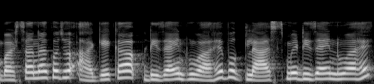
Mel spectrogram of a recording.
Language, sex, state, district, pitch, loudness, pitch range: Hindi, female, Bihar, Katihar, 250 Hz, -13 LUFS, 220-305 Hz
